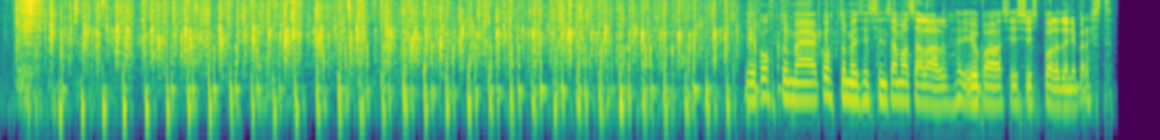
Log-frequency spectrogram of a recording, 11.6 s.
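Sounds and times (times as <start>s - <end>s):
audience applause: 0.1s - 8.6s
speech: 7.5s - 11.2s.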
